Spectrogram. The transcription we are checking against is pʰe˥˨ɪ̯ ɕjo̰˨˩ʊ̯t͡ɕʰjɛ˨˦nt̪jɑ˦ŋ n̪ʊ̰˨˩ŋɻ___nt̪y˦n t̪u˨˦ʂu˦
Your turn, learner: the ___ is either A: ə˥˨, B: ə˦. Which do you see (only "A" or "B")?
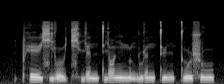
A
